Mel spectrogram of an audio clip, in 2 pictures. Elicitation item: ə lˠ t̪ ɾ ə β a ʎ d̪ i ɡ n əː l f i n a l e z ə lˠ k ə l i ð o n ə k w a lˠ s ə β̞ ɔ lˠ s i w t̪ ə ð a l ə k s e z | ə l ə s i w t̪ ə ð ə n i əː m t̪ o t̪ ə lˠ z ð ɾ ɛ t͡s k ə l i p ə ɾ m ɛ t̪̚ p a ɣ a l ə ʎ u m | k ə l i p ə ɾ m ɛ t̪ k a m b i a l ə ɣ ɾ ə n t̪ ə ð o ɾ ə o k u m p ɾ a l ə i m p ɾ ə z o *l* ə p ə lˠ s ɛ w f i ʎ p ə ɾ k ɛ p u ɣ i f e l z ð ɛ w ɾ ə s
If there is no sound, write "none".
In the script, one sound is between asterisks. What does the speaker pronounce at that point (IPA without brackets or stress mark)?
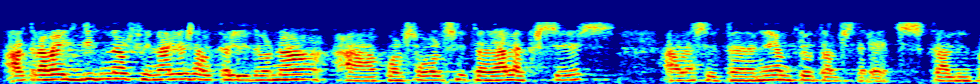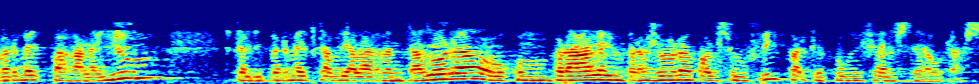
ɾ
